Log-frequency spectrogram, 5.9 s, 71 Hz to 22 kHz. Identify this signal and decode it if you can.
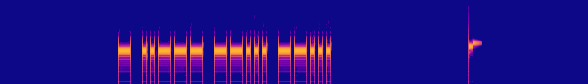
Morse code, heard as a keyed tone, about 30 wpm, 700 Hz. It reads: T277
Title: Numbers - Contest Style - 4-Digit 30wpm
